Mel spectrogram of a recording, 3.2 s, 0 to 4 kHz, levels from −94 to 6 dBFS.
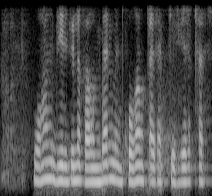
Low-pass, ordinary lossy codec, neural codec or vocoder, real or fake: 3.6 kHz; none; codec, 44.1 kHz, 2.6 kbps, DAC; fake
